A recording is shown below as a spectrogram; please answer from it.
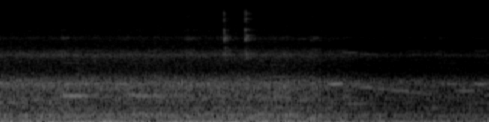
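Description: Quiet room tone with two faint, sharp computer mouse clicks about two seconds in.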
